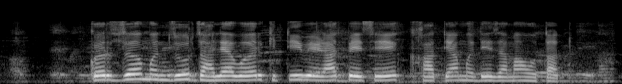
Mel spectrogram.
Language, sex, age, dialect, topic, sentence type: Marathi, male, 18-24, Standard Marathi, banking, question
